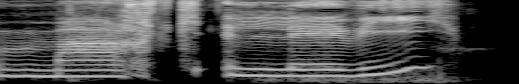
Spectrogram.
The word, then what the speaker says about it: Marc Levy: Oh, oh och det är en bok av Marc Levy.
